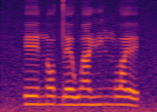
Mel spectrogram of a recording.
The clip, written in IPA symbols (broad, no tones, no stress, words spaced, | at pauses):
enɔ d̪ɛ wãvʲɛ̃ŋ lˠe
